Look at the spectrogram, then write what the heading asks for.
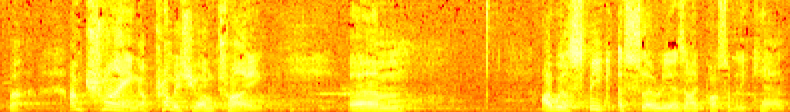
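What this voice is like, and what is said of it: English accent. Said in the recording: “I can do nothing about the accent, I'm sorry. It's where I was born. My mum and dad spoke like this. ... English slang words”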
